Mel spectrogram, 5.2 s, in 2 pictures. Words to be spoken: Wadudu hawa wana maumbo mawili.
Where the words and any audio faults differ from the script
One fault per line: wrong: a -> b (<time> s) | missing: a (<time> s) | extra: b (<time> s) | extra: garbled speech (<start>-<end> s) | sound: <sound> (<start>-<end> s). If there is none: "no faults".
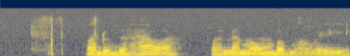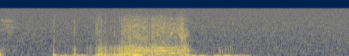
sound: squeak (3.0-4.6 s)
